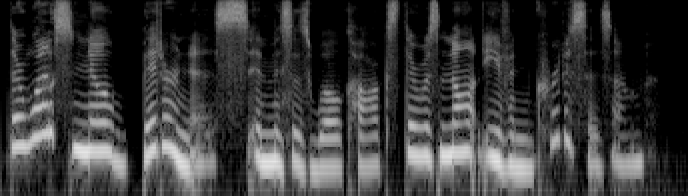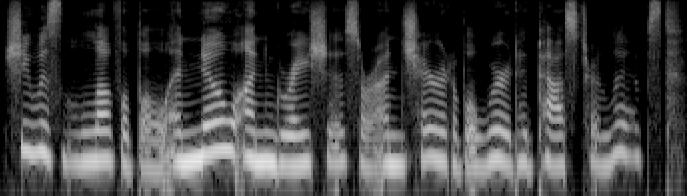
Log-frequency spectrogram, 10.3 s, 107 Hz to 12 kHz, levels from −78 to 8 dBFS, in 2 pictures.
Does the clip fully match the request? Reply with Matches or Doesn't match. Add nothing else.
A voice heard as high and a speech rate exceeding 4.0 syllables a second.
Matches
